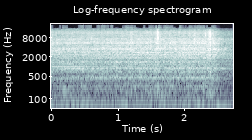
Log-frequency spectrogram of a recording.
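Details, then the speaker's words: BMW 735i E38 after another shop's transmission diagnosis, scope on the immobilizer output wire to the engine computer: starter cranks steadily but never fires; crank no-start, immobilizer signal present but not pulled fully to ground. "and as you can hear it is a crank no start now we do see a signal coming out of the immobilizer"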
